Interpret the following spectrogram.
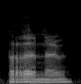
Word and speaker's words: Brno: of the places is bro oh go for it and it's spelled BR which is obviously Bruno without the u and Billy do you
